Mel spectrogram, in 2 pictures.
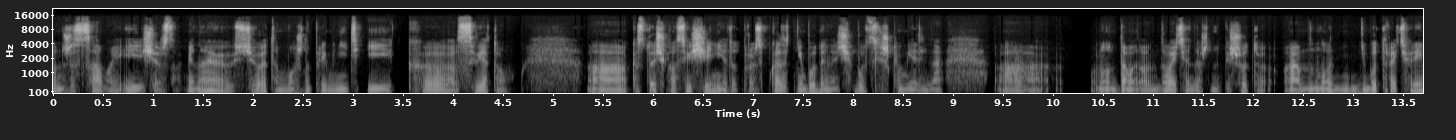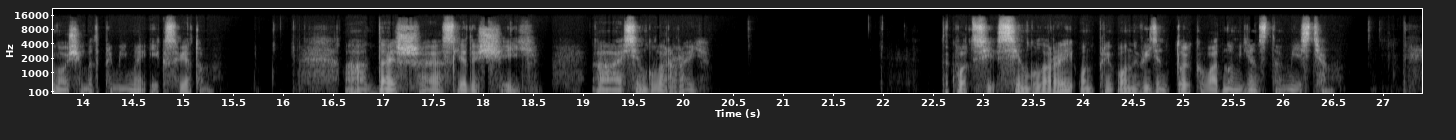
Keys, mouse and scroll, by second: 15.3 middle click, 18.7-21.1 drag, 22.4 scroll down 1, 23.1 scroll down 1, 27.1 click.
